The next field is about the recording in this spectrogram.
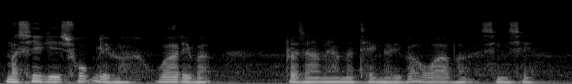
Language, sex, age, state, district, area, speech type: Manipuri, male, 18-30, Manipur, Tengnoupal, rural, spontaneous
